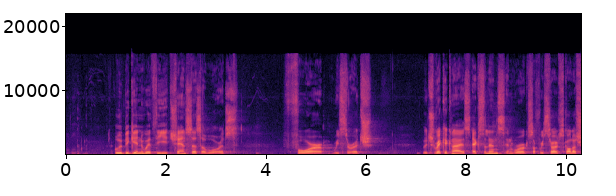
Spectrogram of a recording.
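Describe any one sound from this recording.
A middle-aged man speaks calmly into a microphone over loudspeakers in a large hall.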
